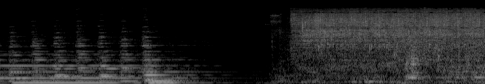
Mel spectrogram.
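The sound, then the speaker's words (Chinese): Tap water runs into a container for rinsing rice, starting partway through and continuing as a steady, bright rush to the end. “首先呢，要把米洗一洗，像这样用水搅拌，重复一到两次，把白米中的杂质清洗干净。”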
